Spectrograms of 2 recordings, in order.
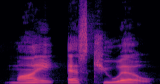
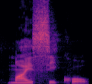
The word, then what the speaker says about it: MySQL: relational database management system the official way of pronunciation is MySQL it is also common to hear others pronounce it as my sequel why should I learn MySQL because it is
